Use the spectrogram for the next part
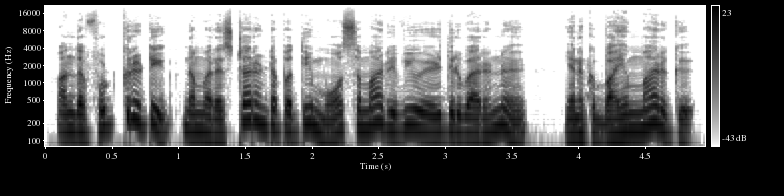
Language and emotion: Tamil, fearful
